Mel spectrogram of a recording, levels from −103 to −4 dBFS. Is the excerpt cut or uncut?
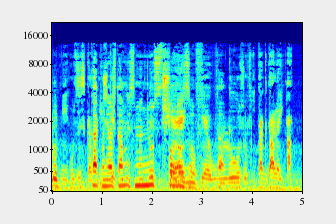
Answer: uncut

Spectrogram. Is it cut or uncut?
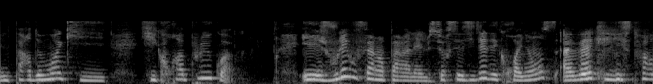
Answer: uncut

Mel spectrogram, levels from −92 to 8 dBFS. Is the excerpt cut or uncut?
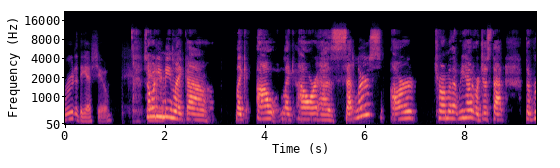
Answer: uncut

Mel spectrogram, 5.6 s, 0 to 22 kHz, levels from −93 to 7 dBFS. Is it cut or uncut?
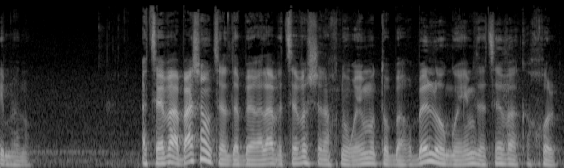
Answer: uncut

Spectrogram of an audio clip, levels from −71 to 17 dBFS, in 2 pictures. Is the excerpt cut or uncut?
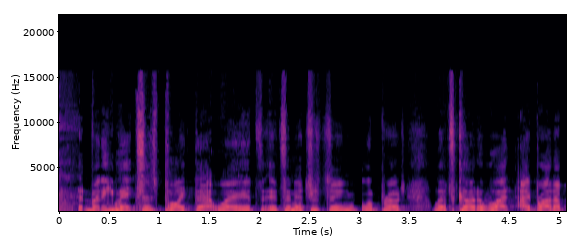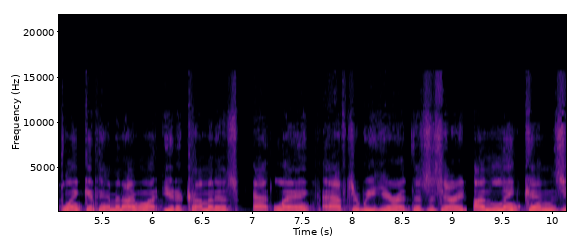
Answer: cut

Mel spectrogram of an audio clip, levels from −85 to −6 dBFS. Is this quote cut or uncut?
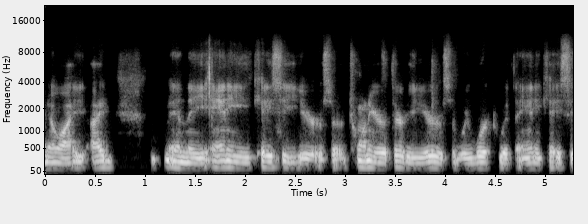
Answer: uncut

